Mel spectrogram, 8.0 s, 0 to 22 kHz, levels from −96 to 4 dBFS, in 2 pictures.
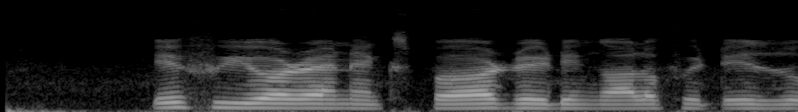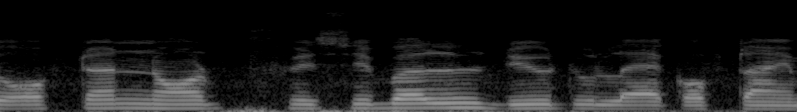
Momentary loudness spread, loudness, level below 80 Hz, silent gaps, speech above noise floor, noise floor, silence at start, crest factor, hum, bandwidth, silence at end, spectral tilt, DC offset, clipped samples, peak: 15 LU; -39 LUFS; -62 dBFS; none; 26 dB; -64 dBFS; 0.05 s; 18 dB; none; 6.6 kHz; 0 s; -9 dB/octave; under 0.1%; under 0.1%; -22 dBFS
